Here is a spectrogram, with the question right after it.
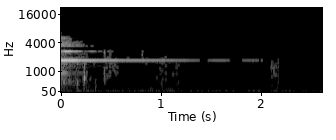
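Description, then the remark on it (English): A meditation bell is struck once, a bright metallic strike followed by a long, pure ringing tone that slowly fades away into quiet. “If you could please ring the bell.”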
